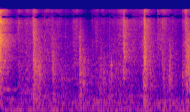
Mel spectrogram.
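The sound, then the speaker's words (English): Soft, crisp paper crinkling and creasing as a page torn from a notebook is folded in half, a handful of brief rustling bursts spread across a couple of seconds, fairly quiet, with no one speaking. “So I folded the paper in half again.”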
